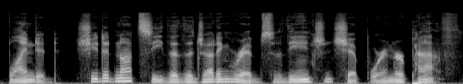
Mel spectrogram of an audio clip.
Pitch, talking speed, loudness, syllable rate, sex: 105 Hz, 220 wpm, -17 LUFS, 4.8 syllables/s, male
